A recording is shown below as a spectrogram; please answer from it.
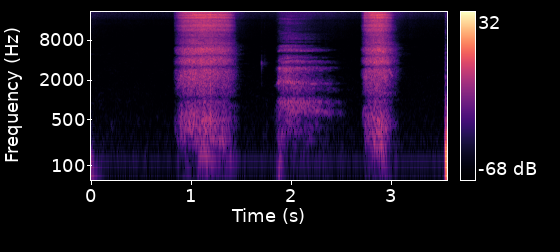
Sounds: Sniff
